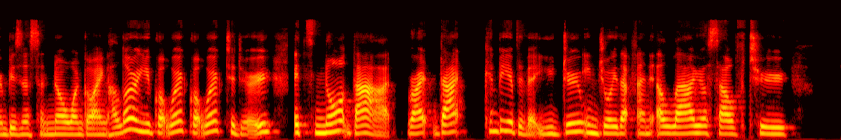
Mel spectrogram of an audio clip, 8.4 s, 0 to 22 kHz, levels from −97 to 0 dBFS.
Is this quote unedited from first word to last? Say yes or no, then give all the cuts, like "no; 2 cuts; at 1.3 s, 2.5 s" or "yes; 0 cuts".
no; 7 cuts; at 1.1 s, 1.9 s, 2.9 s, 4.0 s, 5.2 s, 5.8 s, 6.4 s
